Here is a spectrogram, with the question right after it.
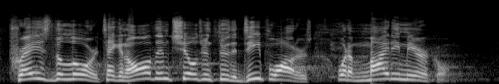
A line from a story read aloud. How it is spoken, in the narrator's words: Someone in the congregation shouted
